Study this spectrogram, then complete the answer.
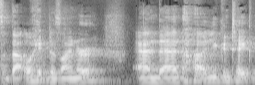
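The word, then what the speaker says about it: Designrr: so designer U or designer well we'll just pronounce it that way designer and then you can take the blog post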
